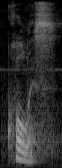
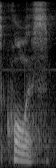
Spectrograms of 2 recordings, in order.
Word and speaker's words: Qualis: Firstly, the name of the company is Qualis. It's pronounced Qualis. So let's get this right, because it irritates me no end to hear people mispronouncing it. So it's Qualis.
